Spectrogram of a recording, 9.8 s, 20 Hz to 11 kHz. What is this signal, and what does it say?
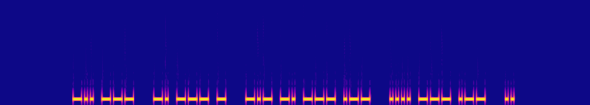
Morse code, heard as a keyed tone, about 25 wpm, 700 Hz. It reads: DO NOT KNOW HOW I
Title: Sets of 5 Words Encore2 25wpm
